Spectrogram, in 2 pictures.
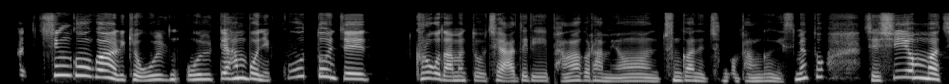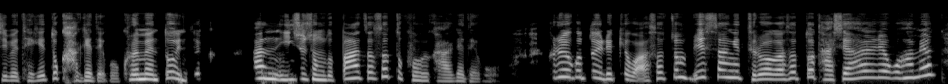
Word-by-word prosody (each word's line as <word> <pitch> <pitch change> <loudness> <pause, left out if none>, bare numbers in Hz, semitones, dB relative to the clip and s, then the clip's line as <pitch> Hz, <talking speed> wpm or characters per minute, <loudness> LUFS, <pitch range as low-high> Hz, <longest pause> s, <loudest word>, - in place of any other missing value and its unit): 그니까 - - -7
친구가 410 -8 +5
이렇게 220 -1 -1
올 205 +3 -1 0.2
올 230 +2 0
때 270 +4 0
1 285 +2 +4
번 250 -5 +2
있고 320 - -7
또 370 -2 +1
인제 260 -5 +4 0.5
그러고 275 -1 0
나면 185 -1 +1
또 175 -3 -9
제 190 - -2
아들이 175 +2 -2
방학을 180 +2 -4
하면 155 -2 -5
중간에 185 -4 -2
중간 165 +2 -10
방학이 155 -1 -6
있으면 245 - -2
또 345 -1 -5 0.4
제 190 -2 -3
시엄마 310 - +5
집에 190 -4 -6
댁에 175 +4 -6
또 275 +6 -4
가게 180 -8 -1
되고. 135 -5 -10
그러면 230 - +4
또 300 0 0
인제 - - -4
그 - - -22 0.3
한 270 -2 +5
2 210 +1 +1
주 250 +3 +1
정도 210 -4 +1
빠져서 280 - +2
또 295 -4 -9
거기 190 -7 -6
가게 155 0 -7
되고. 140 0 -19 0.4
그리고 330 +1 +1
또 315 +2 -2
이렇게 250 -3 -1
와서 215 +7 -1
좀 330 +5 -2
일상에 330 0 +2
들어가서 240 +2 +1
또 345 0 -1
다시 225 +2 -1
하려고 305 +2 0
하면 355 +9 +2
235 Hz, 330 characters per minute, -22 LUFS, 185-300 Hz, 0.5 s, 친구가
